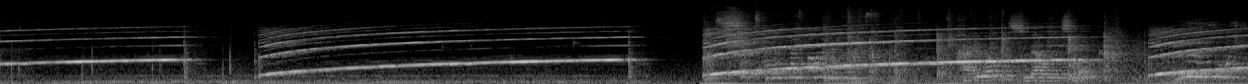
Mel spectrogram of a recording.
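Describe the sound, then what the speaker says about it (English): A fire alarm in the video game Life is Strange sounds as repeated rising electronic wails, loud and close, each sweep climbing and holding before restarting, with some overlapping tones and background clatter. "Hey, do you hear that fire alarm?"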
